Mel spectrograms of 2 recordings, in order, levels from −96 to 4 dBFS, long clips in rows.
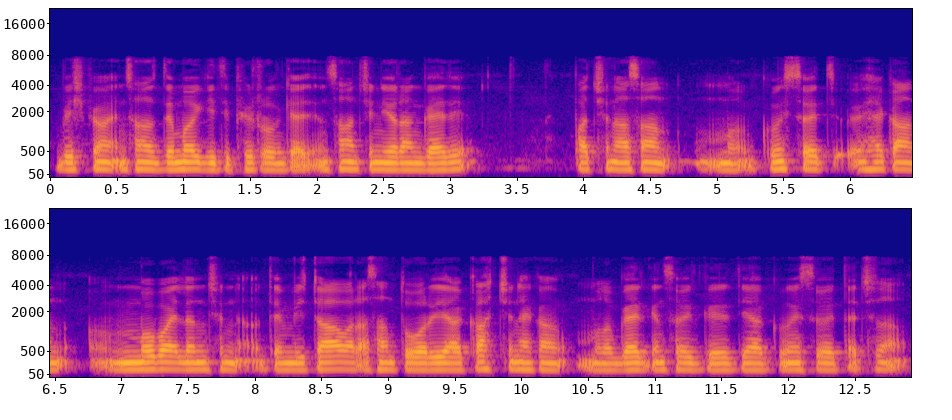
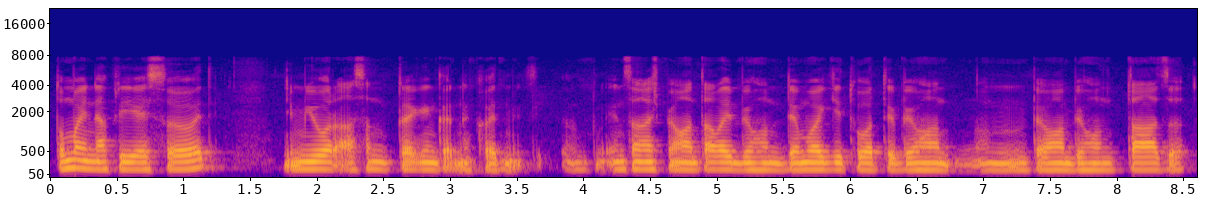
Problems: background sounds at intervals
